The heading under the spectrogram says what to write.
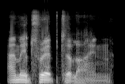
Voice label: "amitriptyline", British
